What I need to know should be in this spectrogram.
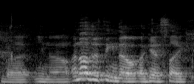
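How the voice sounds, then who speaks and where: A man's voice: medium pitch, big pitch swings, quick pace. A man co-hosting a podcast, chatting casually in a slangy, joking way with some swearing. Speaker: podcast co-host.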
